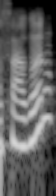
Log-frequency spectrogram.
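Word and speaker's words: Tsugaru: में है यह जावा सागर और सेलेबस सागर के बीच में मक्सर जलराम मध्य नेक्स्ट इ तु सुगारू वैसे इसको सुगारू भी पढ़ेंगे टी साइलेंट रहेगा तो सुगारू जलडमरूमध्य यह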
